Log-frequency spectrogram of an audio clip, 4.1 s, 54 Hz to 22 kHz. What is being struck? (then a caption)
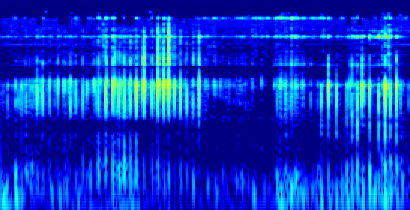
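Glass jar tapped with a wooden pestle. The tip of a wooden pestle taps and rubs the bottom of an empty clear glass jar with a gold metal lid, held in the palm. Quick bursts of light, short clinking taps ring bright around 1.9 kHz, mixed with soft rubbing and low rumbly friction. After a quieter scraping pause in the middle, the taps start up again.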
